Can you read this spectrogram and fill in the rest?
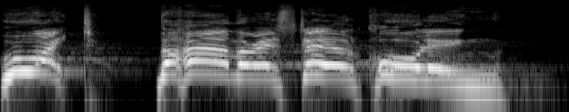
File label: Female Giant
